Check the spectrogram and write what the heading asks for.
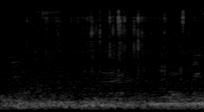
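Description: Quiet room tone with faint scattered ticks and a brief faint hum near the end.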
